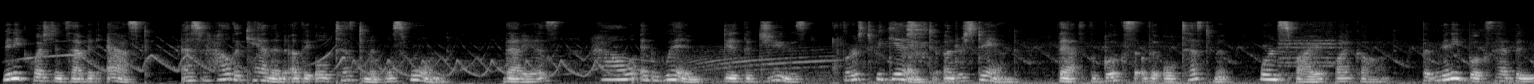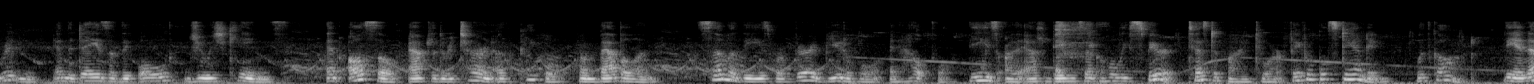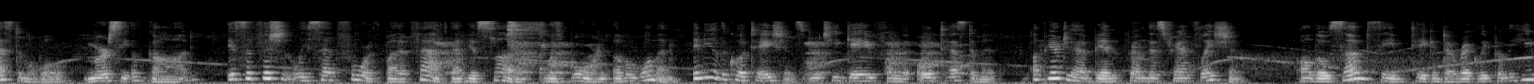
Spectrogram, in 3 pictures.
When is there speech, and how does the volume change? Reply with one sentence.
The speech can be heard from 0.0 to 45.9 s, at a steady volume.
